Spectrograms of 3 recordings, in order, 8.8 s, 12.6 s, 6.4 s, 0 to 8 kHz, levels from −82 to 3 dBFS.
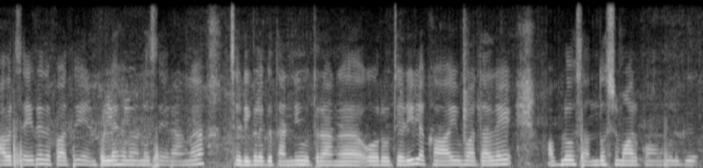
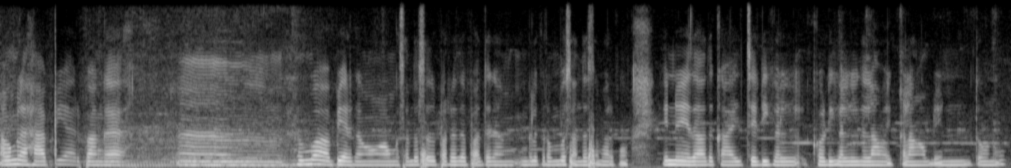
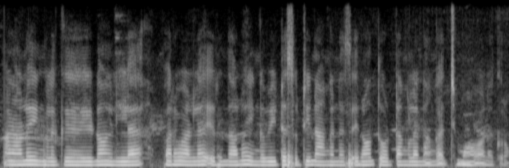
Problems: constant background noise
